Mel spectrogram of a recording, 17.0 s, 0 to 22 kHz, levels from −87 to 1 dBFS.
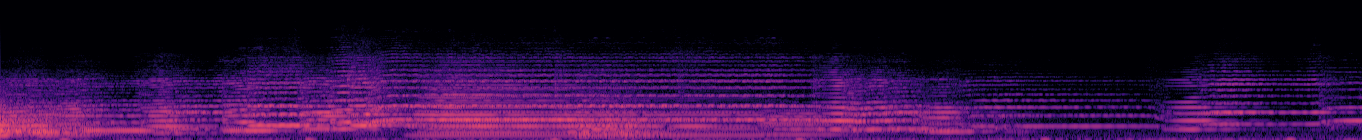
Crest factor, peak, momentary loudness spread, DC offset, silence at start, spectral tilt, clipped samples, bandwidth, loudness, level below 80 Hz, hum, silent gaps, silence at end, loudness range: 18 dB; -22 dBFS; 15 LU; under 0.1%; 0 s; -7 dB/octave; under 0.1%; 16 kHz; -39 LUFS; -68 dBFS; none; none; 0 s; 10 LU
